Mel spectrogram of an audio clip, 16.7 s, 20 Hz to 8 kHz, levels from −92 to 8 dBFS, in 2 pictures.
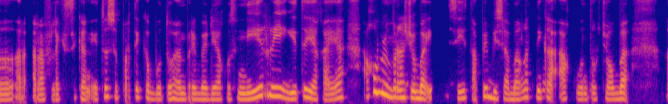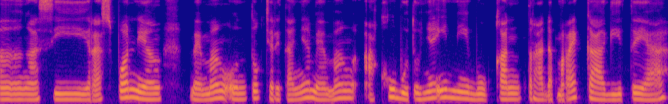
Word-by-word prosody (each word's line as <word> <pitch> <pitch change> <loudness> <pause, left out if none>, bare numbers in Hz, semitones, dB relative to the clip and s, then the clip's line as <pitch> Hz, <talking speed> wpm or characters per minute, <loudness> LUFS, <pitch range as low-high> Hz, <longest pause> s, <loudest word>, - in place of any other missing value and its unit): re - - -4
refleksikan 155 +5 -4
itu 170 +8 -2
seperti 225 -1 -1
kebutuhan 170 -2 -1
pribadi 165 -1 -1
aku 165 +1 -5
sendiri, 215 - +3
gitu, 180 +6 +2
ya, 195 -6 +4
Kak, 155 -2 -3
ya. 190 +5 +1 0.3
Aku 380 - +5
belum 310 -5 +9
pernah 215 -2 +4
coba 195 -3 +5
itu 210 - -4
sih, 195 -6 -2
tapi 245 +2 -4
bisa 180 -4 -1
banget 175 +7 -1
nih, 205 - +1
Kak, - - 0
aku 175 - -5
untuk 170 0 -7
coba, 170 +1 +1 0.5
eee, 165 -1 0
ngasih 160 -1 +1
respon 205 +9 +2
yang 170 -4 +3 0.4
memang 160 +5 0
untuk 170 +4 -2
ceritanya 160 +3 -2
memang 195 +2 -1
aku 235 - -1
butuhnya 175 +1 0
ini, 205 -4 +2
bukan 165 +1 -1
terhadap 180 -4 -3
mereka, 195 -1 0
gitu, 155 +2 -3 0.2
ya. 190 +8 -3
175 Hz, 150 wpm, -24 LUFS, 165-205 Hz, 0.5 s, belum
